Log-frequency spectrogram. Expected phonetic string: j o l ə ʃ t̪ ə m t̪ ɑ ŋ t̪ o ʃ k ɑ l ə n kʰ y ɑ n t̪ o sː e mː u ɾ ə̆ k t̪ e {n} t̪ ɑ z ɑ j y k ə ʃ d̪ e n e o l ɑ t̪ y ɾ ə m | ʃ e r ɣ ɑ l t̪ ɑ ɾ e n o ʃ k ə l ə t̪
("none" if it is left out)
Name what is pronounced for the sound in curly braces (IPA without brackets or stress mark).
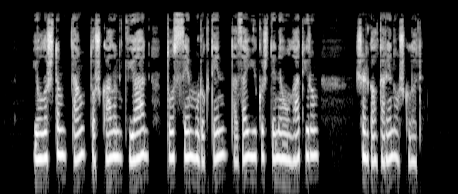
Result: n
